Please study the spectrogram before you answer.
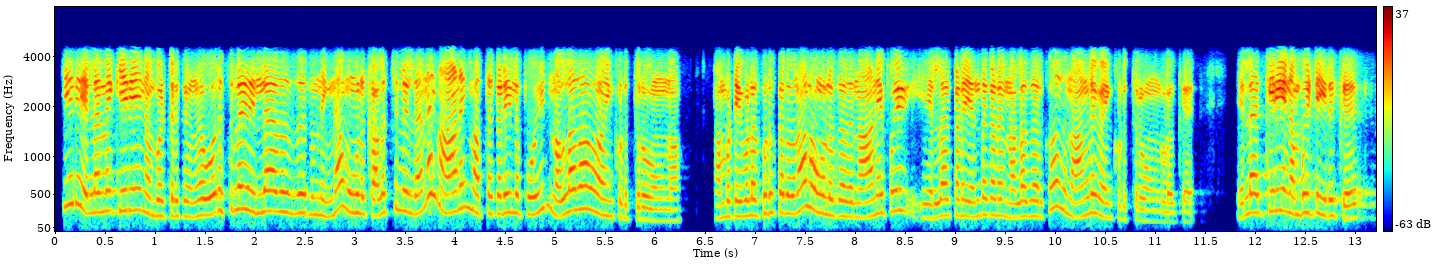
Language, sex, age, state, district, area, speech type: Tamil, male, 30-45, Tamil Nadu, Salem, rural, conversation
